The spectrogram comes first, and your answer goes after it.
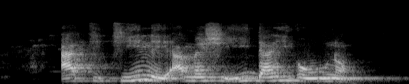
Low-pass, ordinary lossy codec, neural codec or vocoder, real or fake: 7.2 kHz; Opus, 16 kbps; none; real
